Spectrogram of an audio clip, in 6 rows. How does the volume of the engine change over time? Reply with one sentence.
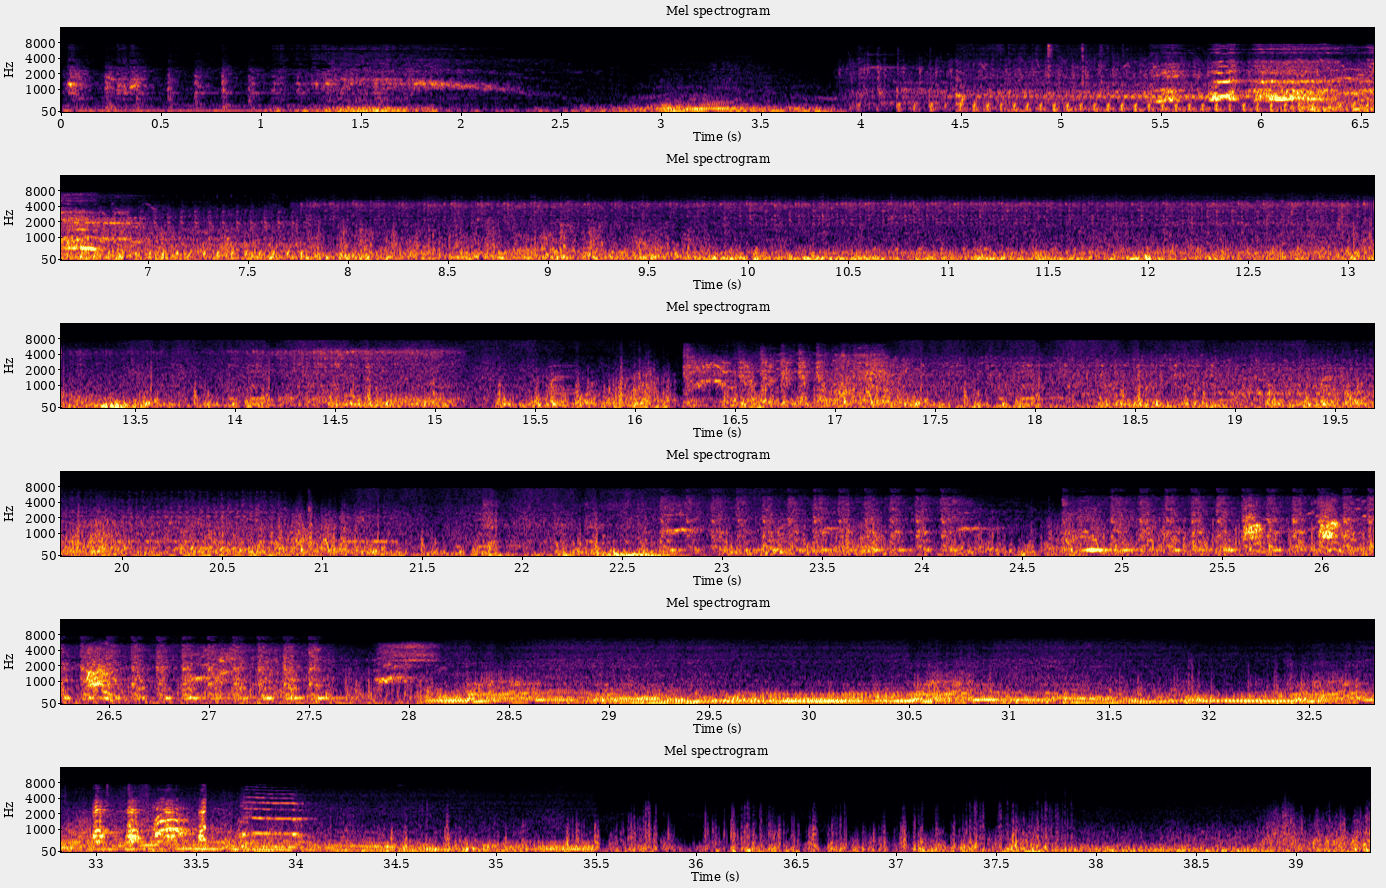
The loudness of the engine goes up.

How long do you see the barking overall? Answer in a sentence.
You can hear the barking for 2 seconds altogether.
